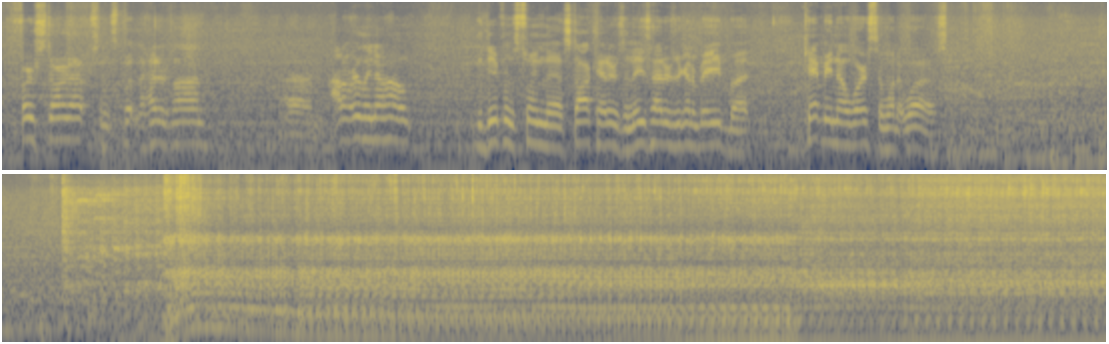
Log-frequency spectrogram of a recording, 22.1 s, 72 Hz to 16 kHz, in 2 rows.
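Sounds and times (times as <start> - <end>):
car engine starting and idling: 9.2 - 22.0.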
